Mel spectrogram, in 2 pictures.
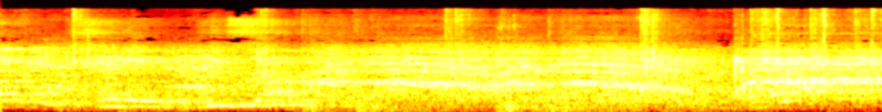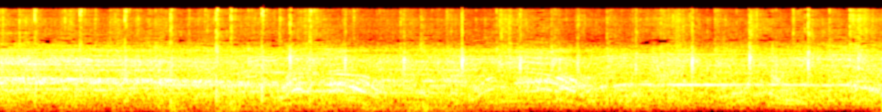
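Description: A crowd shouts and cheers in a large echoing gym.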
